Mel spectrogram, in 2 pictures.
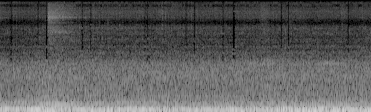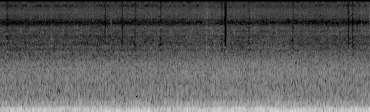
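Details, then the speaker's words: Ford Taurus SHO cruising after a front wheel hub assembly replacement (Dorman hub): low steady road rumble with no growl or hum rising with speed, and the turbos are audible. The wheel bearing sounds normal. "She's quiet. So quiet now. Yes. I can hear the turbos"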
